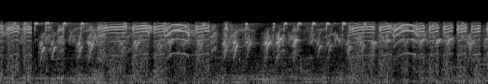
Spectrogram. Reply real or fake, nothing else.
real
